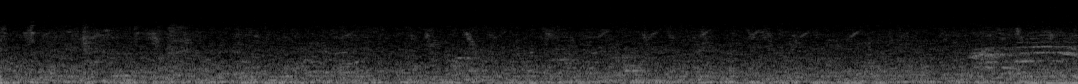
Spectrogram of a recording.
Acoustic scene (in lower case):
residential area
